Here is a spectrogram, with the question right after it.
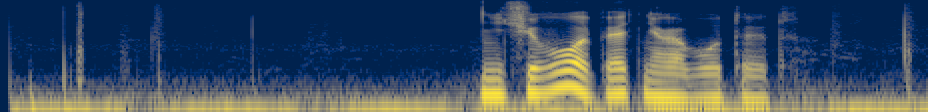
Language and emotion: Russian, sad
